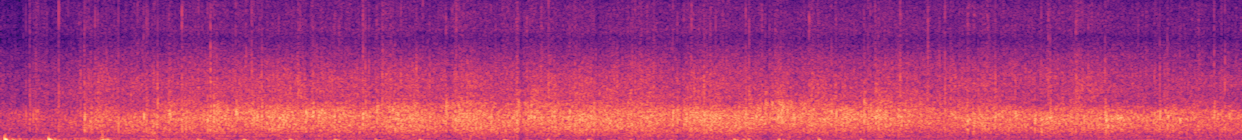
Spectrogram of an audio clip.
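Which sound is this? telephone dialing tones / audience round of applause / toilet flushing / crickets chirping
audience round of applause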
